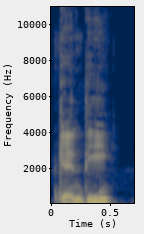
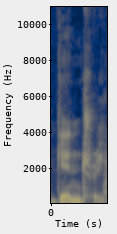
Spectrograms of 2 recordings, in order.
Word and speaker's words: Genndy: I actually have more trouble with Genndy because I want to throw an R in there. I want to say Gendry.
